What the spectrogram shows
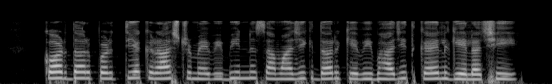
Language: Maithili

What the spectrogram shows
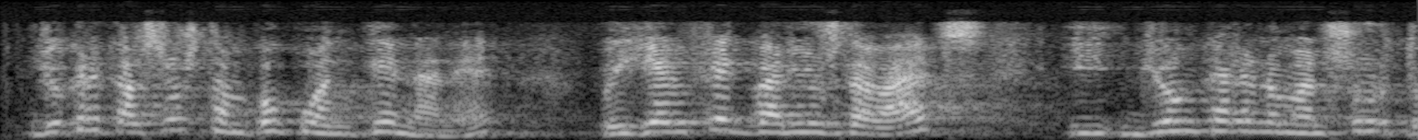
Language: Catalan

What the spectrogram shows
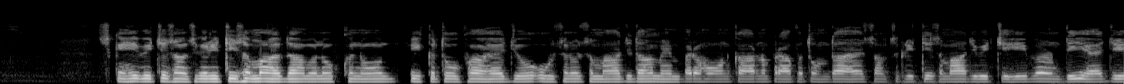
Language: Punjabi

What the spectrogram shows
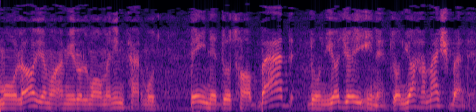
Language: Persian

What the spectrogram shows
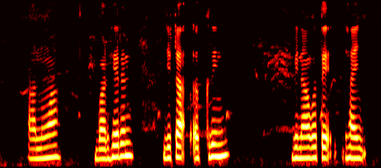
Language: Santali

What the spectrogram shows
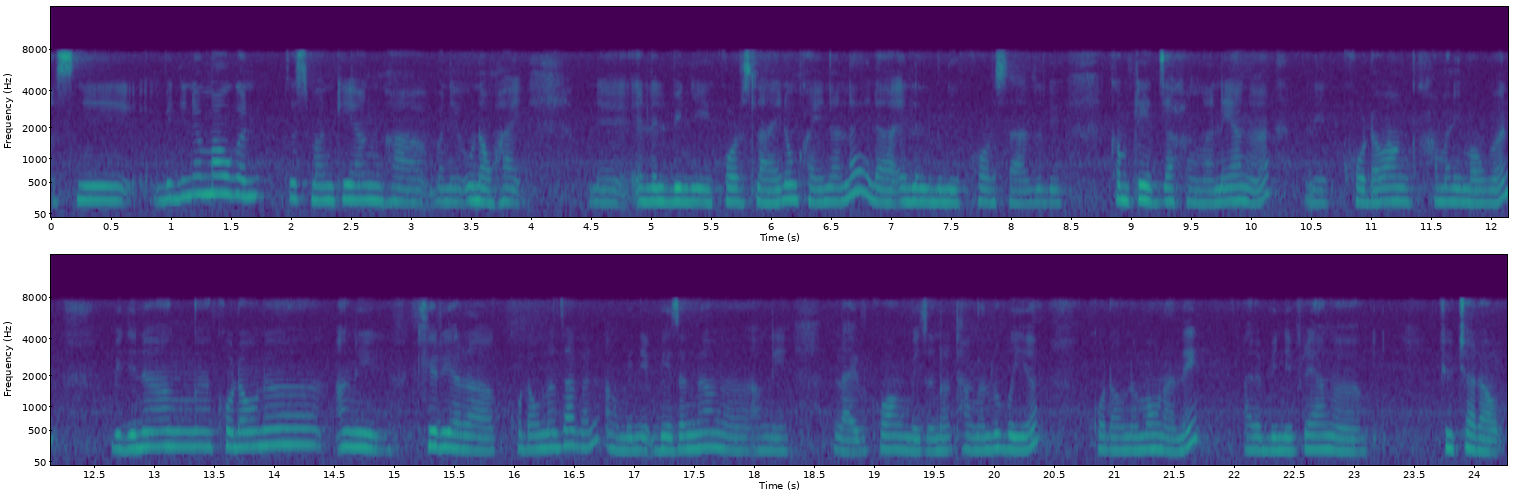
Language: Bodo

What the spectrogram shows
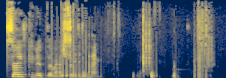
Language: Welsh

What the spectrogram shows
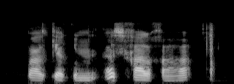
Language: Kabyle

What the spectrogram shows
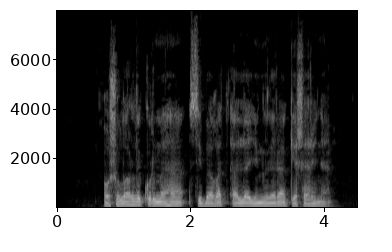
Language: Bashkir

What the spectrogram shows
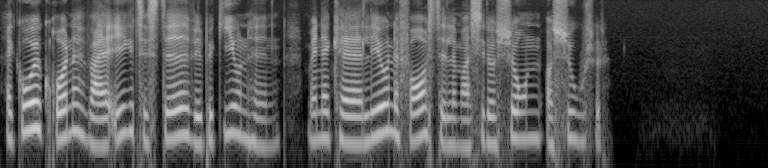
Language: Danish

